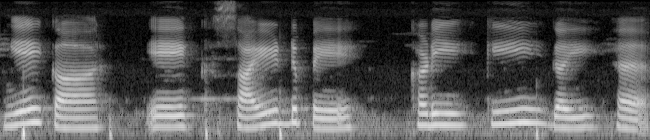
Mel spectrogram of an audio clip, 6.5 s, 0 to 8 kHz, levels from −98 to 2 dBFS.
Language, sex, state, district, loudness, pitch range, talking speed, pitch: Hindi, female, Punjab, Fazilka, -18 LUFS, 180-235 Hz, 85 wpm, 195 Hz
